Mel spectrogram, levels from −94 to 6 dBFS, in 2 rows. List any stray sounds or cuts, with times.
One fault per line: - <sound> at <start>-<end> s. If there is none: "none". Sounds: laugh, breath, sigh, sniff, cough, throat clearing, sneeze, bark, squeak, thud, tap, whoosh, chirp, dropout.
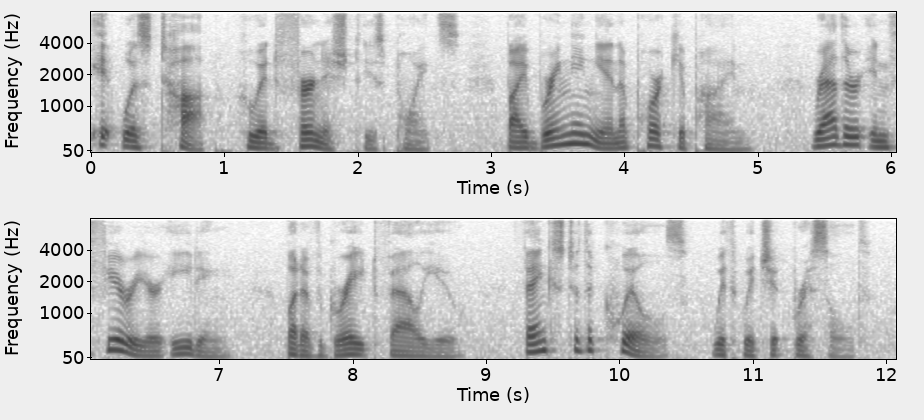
none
